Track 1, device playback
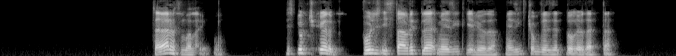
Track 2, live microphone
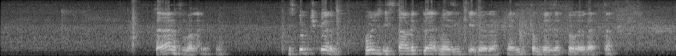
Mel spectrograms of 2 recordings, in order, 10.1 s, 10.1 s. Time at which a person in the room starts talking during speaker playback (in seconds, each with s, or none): none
